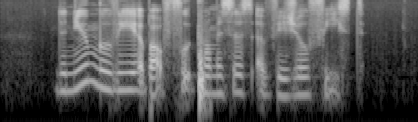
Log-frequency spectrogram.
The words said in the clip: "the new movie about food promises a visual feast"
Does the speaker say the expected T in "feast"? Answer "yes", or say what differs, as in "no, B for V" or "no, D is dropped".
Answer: yes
